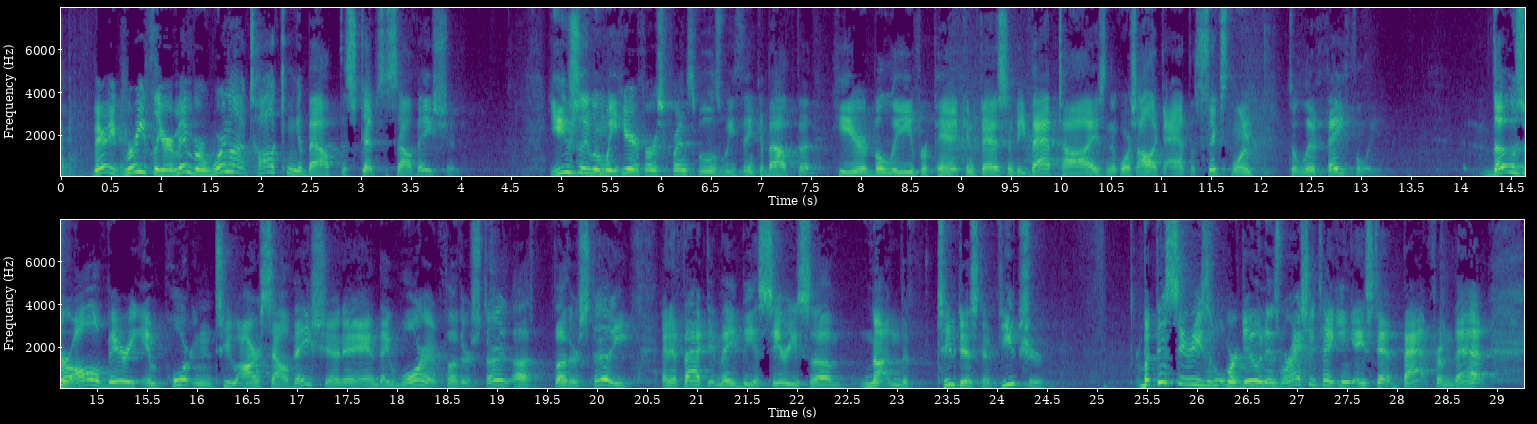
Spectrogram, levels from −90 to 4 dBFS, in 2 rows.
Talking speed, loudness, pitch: 180 wpm, -24 LUFS, 200 Hz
